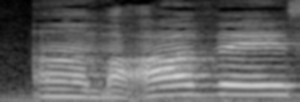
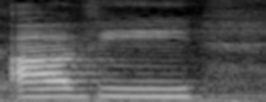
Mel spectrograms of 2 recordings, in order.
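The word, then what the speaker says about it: AAVE: Whether that is Ave, some people pronounce it Avi.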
